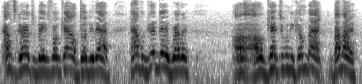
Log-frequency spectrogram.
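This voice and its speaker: A high-pitched, gravelly older American man operates a CB radio, calling out repeated catchphrases and chanting repetitive sign-offs. He is indoors in a small, cluttered home radio shack, talking into a desk CB mic while a faraway camera records him with some background noise.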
